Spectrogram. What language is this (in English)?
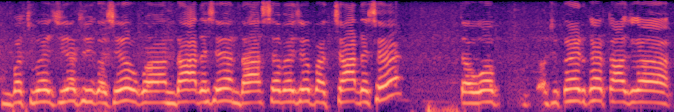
Maithili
